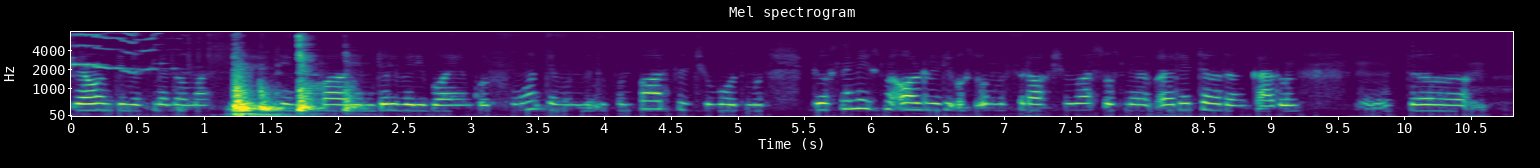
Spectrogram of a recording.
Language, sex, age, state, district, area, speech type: Kashmiri, female, 30-45, Jammu and Kashmir, Bandipora, rural, spontaneous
